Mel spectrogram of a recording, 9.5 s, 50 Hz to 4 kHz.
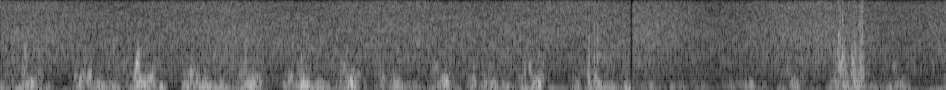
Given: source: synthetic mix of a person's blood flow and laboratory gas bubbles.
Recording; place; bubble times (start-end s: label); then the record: Doppler ultrasound of blood flow; precordium
2.97-3.10 s: bubbles
5.36-5.44 s: bubbles
5.85-6.01 s: bubbles
8.31-8.70 s: bubbles
From the record:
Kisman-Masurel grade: 122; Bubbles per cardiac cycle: 1 to 2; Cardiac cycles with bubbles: 10 to 50%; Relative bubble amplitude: moderate (0.250 to 0.450); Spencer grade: 2 (many but less than half of the cardiac periods contain bubble signals, singularly or in groups); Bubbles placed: anywhere in the cardiac cycle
